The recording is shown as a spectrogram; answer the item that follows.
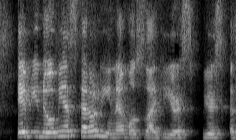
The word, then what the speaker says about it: Carolina: And my my name is Karolina. Yeah, right. And she said it right, by the way. Carolina.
